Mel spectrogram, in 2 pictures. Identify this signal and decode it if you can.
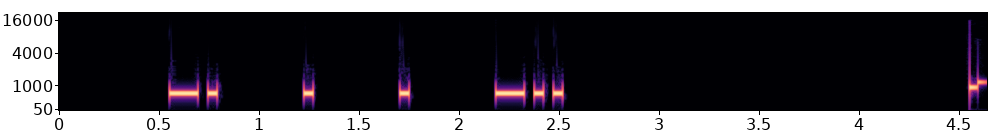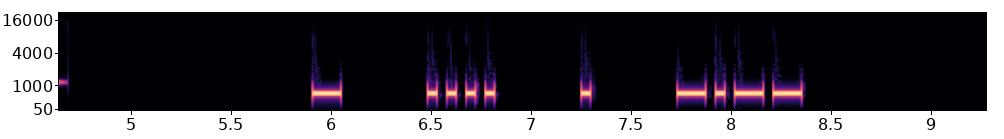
Morse code, heard as a keyed tone, about 25 wpm, spaced as for 14 wpm, 700 Hz. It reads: NEED THEY
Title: 3x Character Spacing - Top 300 Words - 25wpm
